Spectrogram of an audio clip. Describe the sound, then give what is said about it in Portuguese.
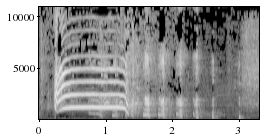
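A person lets out a loud, high-pitched, excited scream held for about a second, re-enacting the yell given on winning a contest, followed by a run of short bursts of laughter. “Como é que foi o grito que você deu lá que você ganhou?”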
